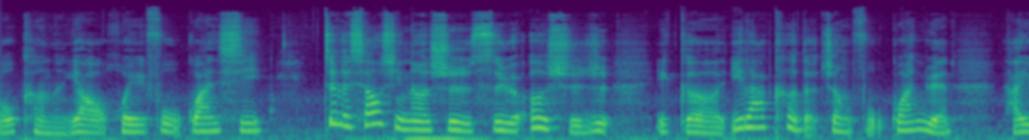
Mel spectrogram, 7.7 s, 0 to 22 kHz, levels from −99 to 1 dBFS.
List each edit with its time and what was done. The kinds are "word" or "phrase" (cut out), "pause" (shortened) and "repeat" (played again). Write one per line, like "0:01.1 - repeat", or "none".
none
